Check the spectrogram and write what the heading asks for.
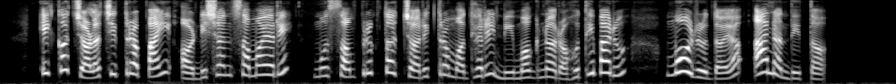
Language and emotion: Odia, happy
